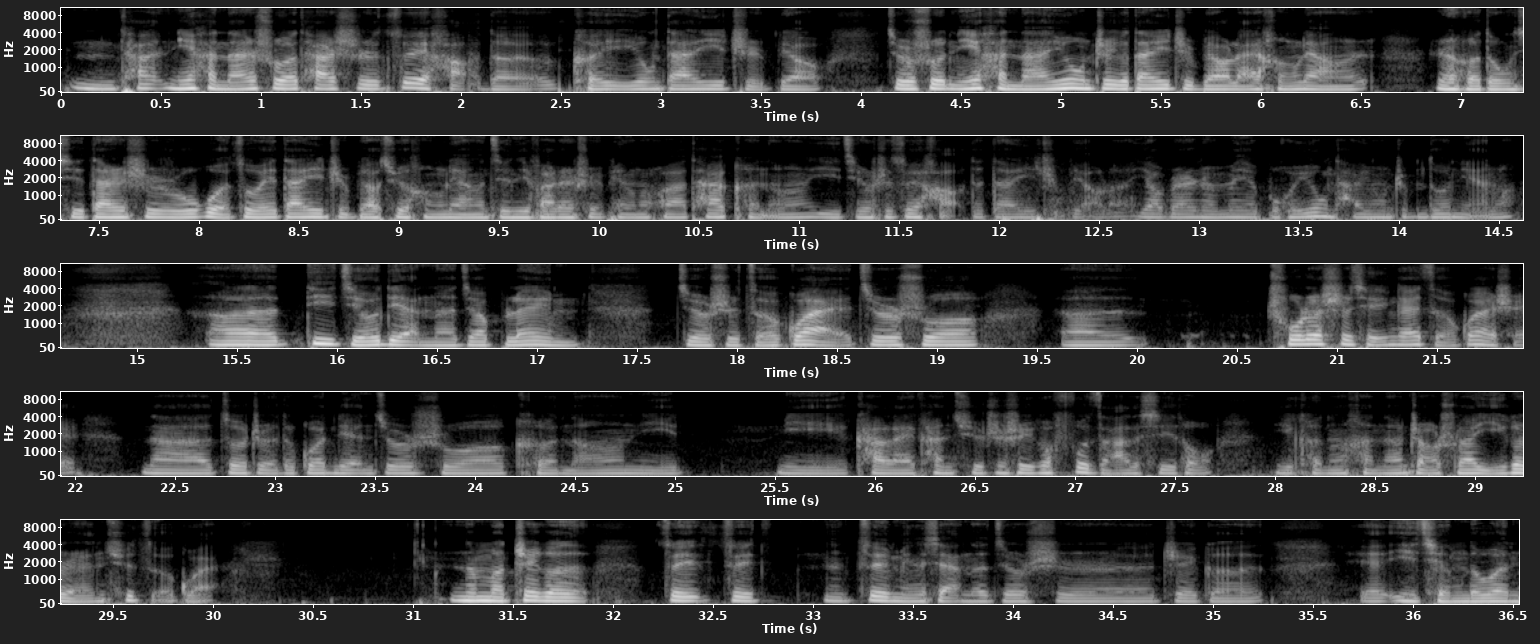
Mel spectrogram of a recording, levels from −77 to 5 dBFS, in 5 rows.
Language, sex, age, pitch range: Chinese, male, 20-39, 125-140 Hz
